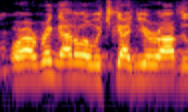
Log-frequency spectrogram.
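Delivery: ordinary talk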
